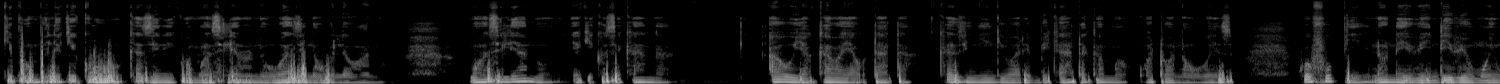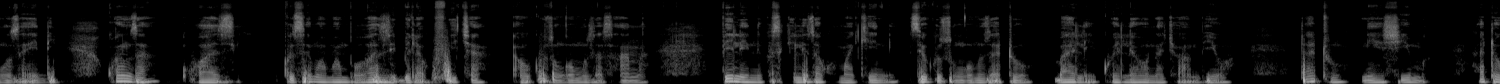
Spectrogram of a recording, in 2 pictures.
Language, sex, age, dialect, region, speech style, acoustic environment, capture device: Swahili, male, 18-24, Kenya - Mombasa, Kenya, happy, silence, mobile / Linux / Chrome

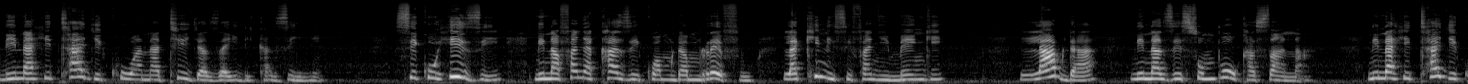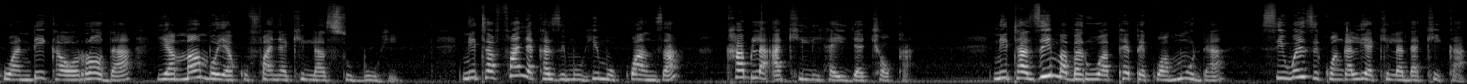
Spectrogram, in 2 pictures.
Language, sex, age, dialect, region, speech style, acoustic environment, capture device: Swahili, female, 45-54, Kenya - Nairobi Sheng-influenced, Kenya, relaxed, silence, desktop / Windows / Chrome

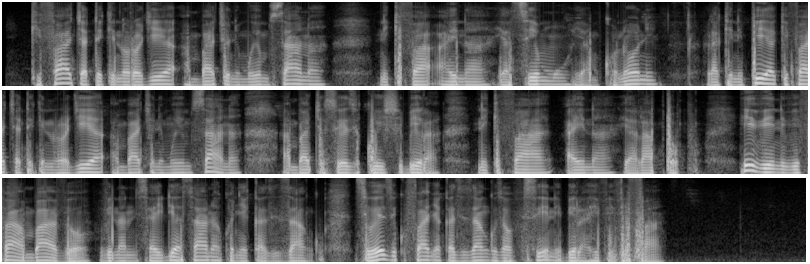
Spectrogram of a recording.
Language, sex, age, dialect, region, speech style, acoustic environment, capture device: Swahili, male, 35-44, Tanzania - Dar es Salaam, Tanzania, happy, music, desktop / Linux / Chrome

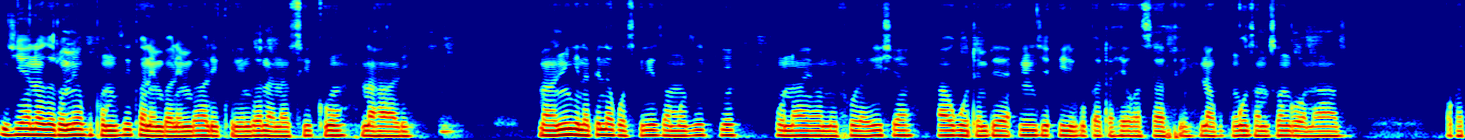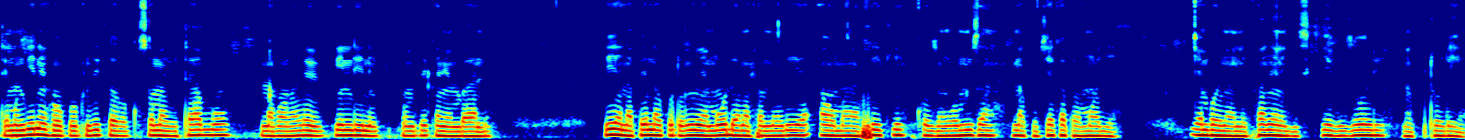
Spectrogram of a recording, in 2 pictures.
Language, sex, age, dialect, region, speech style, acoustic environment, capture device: Swahili, male, 25-34, Tanzania - Dar es Salaam, Tanzania, happy; excited; focused, nature; silence, mobile / Linux / Chrome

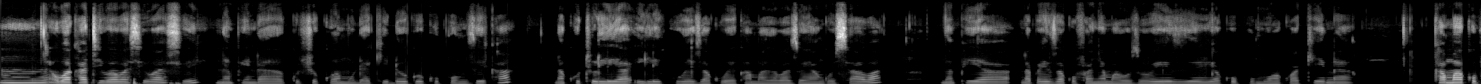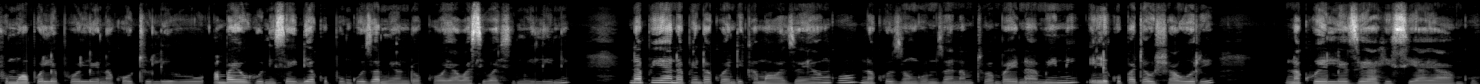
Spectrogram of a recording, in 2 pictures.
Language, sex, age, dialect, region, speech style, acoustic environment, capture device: Swahili, female, 25-34, Kenya - Nairobi Sheng-influenced, Kenya, relaxed; focused; anxious, silence; people talking; appliances, mobile / Linux / Chrome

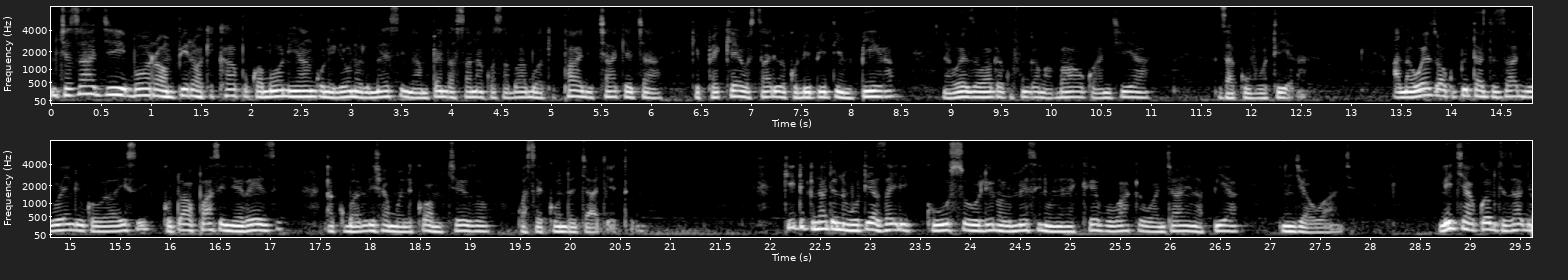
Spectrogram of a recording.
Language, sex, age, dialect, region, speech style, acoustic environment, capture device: Swahili, male, 18-24, Kenya - Nairobi Sheng-influenced, Kenya, tired; relaxed; focused, people talking; music; nature; silence, desktop / Windows / Chrome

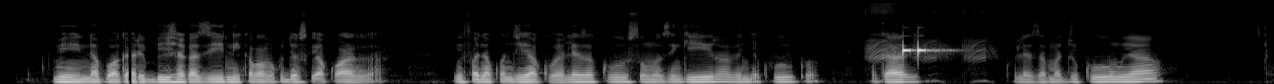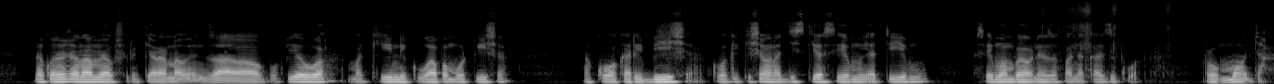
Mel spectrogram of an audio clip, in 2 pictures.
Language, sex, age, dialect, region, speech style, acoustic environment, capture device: Swahili, male, 18-24, Kenya - Nairobi Sheng-influenced, Kenya, focused, silence, mobile / Linux / Chrome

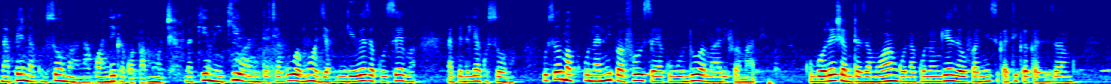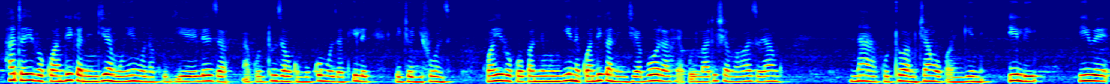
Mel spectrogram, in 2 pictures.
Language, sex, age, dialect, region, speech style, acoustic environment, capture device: Swahili, female, 18-24, Kenya - Nairobi Sheng-influenced, Kenya, happy, people talking, mobile / Linux / Chrome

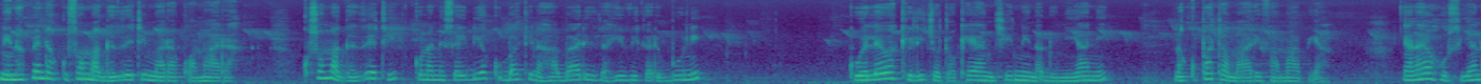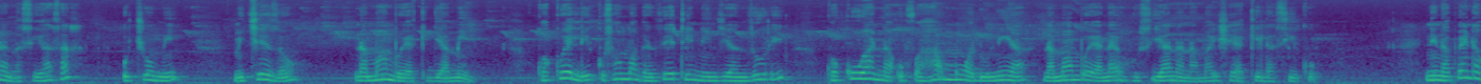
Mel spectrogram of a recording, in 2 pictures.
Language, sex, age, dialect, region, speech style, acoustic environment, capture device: Swahili, female, 25-34, Kenya - Mombasa, Kenya, relaxed, nature, desktop / Windows / Chrome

